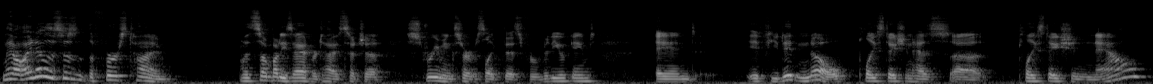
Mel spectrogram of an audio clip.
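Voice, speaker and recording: A man's voice: a little high, big pitch swings, unhurried. A man chatting casually in a gaming vlog, rambling with many fillers and self-corrections, snacking on almonds as he talks. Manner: snacks on almonds while talking. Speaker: gaming vlogger.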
